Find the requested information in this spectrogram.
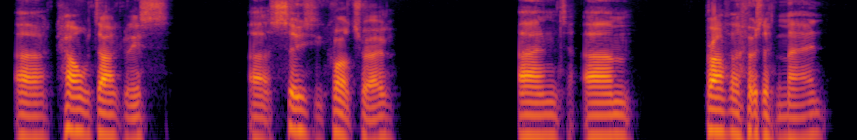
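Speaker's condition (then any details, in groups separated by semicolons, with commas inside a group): Cerebral palsy; diagnosed as baby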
